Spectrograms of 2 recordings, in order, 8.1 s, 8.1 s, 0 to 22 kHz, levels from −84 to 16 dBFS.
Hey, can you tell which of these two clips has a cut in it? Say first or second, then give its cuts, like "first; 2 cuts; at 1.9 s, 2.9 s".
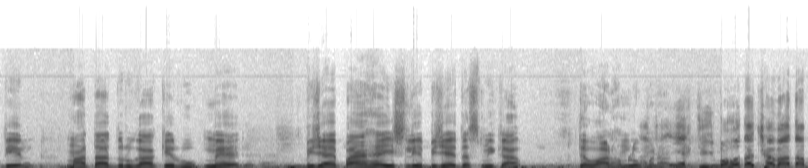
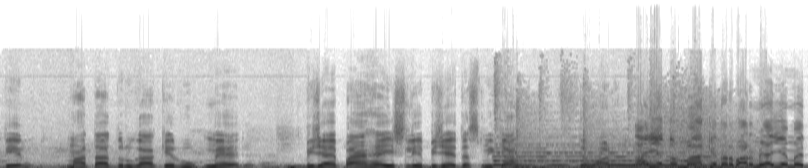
second; 1 cut; at 6.4 s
